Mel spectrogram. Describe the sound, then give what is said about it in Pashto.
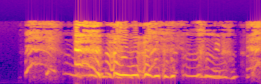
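Someone is crying, with whimpering and wavering, strained sobs in broken bursts that are loud and heard alone. “بس دی، مه ژاړه”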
